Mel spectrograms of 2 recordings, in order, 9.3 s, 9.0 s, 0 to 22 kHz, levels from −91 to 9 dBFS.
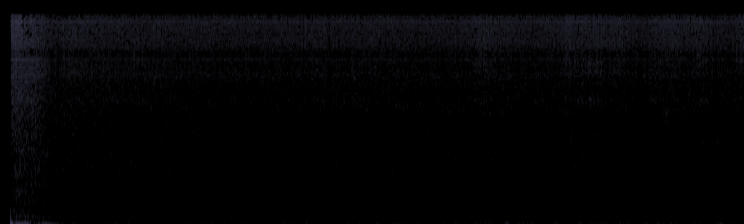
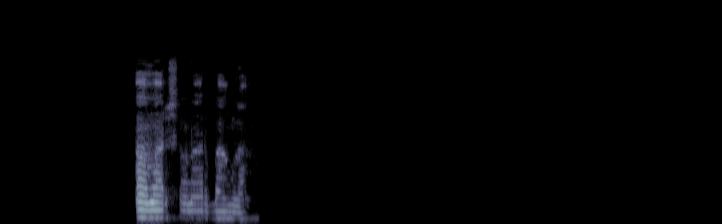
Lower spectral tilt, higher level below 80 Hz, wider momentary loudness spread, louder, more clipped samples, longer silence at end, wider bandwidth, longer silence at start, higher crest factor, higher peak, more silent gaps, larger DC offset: second, 1.5 dB/octave vs -4.5 dB/octave; second, under -90 dBFS vs -80 dBFS; second, 3 LU vs 17 LU; second, -60 LUFS vs -35 LUFS; neither; second, 0 s vs 5.95 s; first, 16.5 kHz vs 7.2 kHz; second, 0.15 s vs 1.7 s; about the same, 26 dB vs 26 dB; second, -38 dBFS vs -16 dBFS; neither; neither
